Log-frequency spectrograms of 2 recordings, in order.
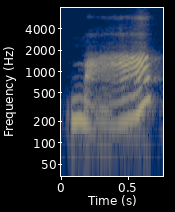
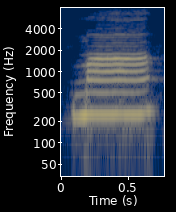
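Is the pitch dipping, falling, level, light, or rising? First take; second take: dipping; level. First: The pitch dips low then rises again. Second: The pitch stays high and level. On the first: "go down and go up again" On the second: "it's very flat"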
